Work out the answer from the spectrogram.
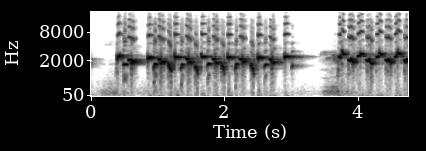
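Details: Yellow-vented bulbul in vigorous long rapid 'ropel panjang' song, used as a lure to provoke other bulbuls into singing; loud bubbling run of short notes with a brief pause, then another burst of chattering phrases.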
